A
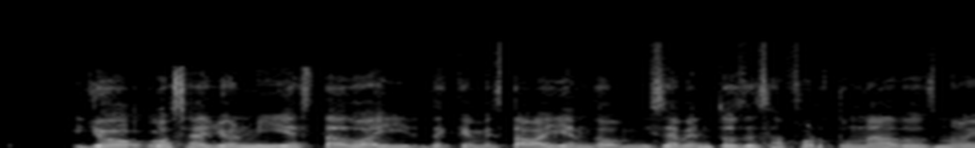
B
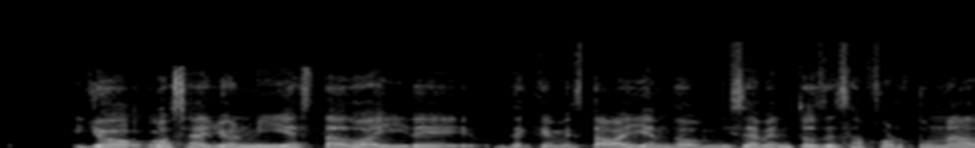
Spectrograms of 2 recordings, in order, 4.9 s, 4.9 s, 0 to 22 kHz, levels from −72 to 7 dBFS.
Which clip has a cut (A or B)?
A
